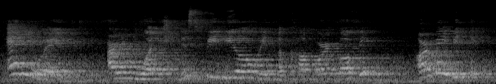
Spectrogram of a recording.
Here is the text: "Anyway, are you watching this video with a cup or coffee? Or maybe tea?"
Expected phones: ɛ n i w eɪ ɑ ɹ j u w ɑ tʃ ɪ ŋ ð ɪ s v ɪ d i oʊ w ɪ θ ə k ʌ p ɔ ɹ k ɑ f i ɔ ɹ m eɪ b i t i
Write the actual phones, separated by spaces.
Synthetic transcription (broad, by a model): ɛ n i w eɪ ɑ ɹ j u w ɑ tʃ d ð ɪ s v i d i oʊ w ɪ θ ə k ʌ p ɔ ɹ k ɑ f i ɔ ɹ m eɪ i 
